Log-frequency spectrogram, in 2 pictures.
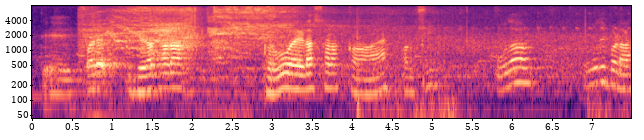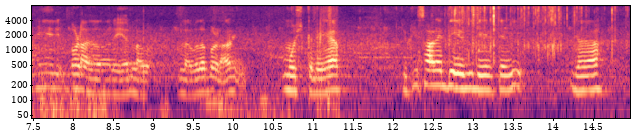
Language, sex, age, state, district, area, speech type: Dogri, male, 18-30, Jammu and Kashmir, Jammu, rural, spontaneous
